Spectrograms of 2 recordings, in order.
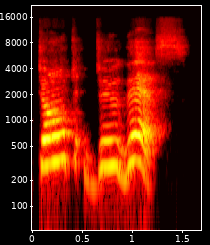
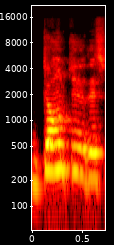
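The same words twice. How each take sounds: First: It is said dramatically, with exclamation. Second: It is said flatly and matter-of-factly.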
